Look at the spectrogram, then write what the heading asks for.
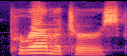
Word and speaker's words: parameters: next word parameters parameters syllable stress is on the second one parameters and so meters not meters we wouldn't say parameters it's one of those where we just kind of go MERS MERS parameters parameters it or ET parameters parameters parameters it's a non-stress syllable so parameters parameters parameters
